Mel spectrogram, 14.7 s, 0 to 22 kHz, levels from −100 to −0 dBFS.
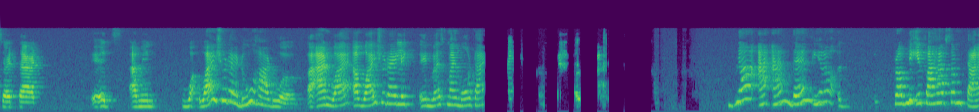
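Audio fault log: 7.24–7.52 s, speech suppressed in double talk: the voice drops away sharply, by around 40 dB, likely because the echo canceller turned down the talker along with the far-end echo.
7.6–9.15 s, other side's voice leaking through: a faint second voice runs under the talker, roughly 15 dB lower, likely loudspeaker echo the canceller failed to remove.
7.8–7.9 s, background gated by the echo canceller: the room sound briefly vanishes, dropping about 36 dB, as the canceller clamps the microphone while the loudspeaker plays.
8.18–9.48 s, speech suppressed in double talk: the voice is turned down, about a second in total and around 40 dB deep, likely the canceller muting both sides during overlap.
9.76–10.48 s, background gated by the echo canceller: the room tone dips by about 23 dB for around a third of a second in total, then returns as the canceller releases.
9.81 s, other side's voice leaking through: a tiny scrap of the second voice slips through, roughly 35 dB below the talker, likely residual echo the canceller missed.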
